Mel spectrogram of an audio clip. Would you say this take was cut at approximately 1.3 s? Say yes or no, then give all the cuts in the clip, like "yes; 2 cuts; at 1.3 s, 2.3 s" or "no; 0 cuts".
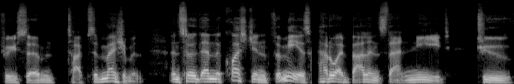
no; 1 cut; at 3.1 s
